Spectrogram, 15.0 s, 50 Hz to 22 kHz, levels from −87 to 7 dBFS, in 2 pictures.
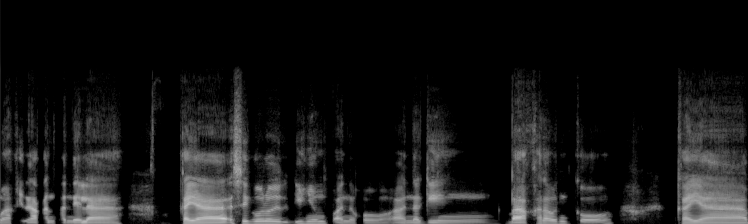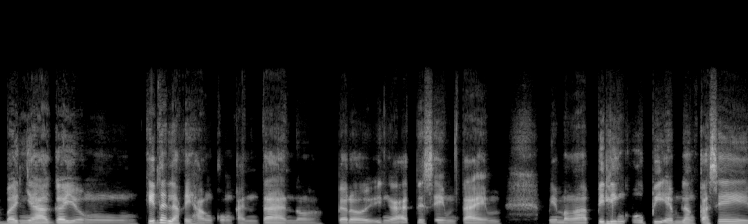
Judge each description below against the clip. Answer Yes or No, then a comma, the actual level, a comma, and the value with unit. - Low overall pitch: Yes, low, 130 Hz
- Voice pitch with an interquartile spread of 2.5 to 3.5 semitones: Yes, average, 2.9 semitones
